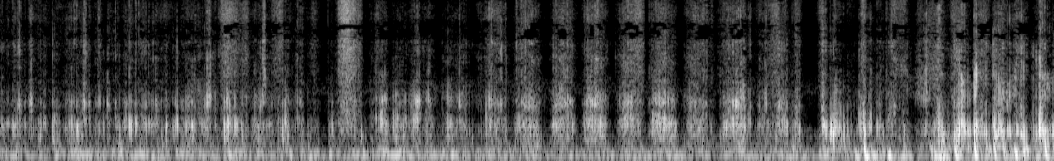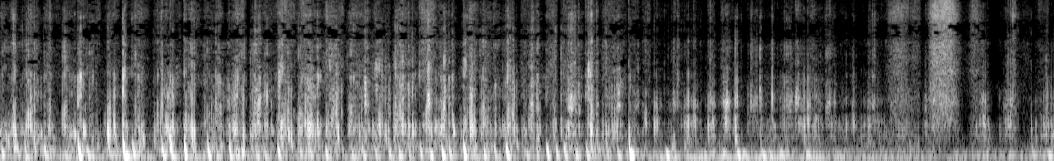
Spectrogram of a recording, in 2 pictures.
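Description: Fingertips and short nails of one hand scratch a flat, thin yellow vinyl sheet of die-cut letter and number stickers lying on a surface. The result is a dense run of quick, dry scraping strokes with a muffled low thump underneath. The scratching grows louder and busier through the middle of the clip before easing off toward the end.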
